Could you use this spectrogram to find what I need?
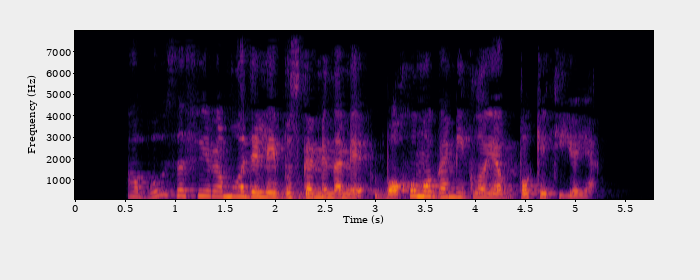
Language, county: Lithuanian, Tauragė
